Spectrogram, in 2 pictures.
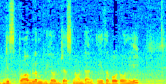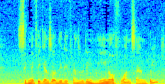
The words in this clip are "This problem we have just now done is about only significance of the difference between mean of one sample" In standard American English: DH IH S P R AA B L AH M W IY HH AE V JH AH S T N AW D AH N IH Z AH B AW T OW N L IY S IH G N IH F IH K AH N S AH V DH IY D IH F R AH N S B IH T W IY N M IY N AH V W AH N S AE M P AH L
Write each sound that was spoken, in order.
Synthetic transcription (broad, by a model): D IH S P R AA B L AH M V IY HH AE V JH AH S T N AW D AH N IH Z AH B AW T OW N L IY S IH G N IH F IH K AH N S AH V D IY D IH F R AH N S B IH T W IY N M IY N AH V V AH N S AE M P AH L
